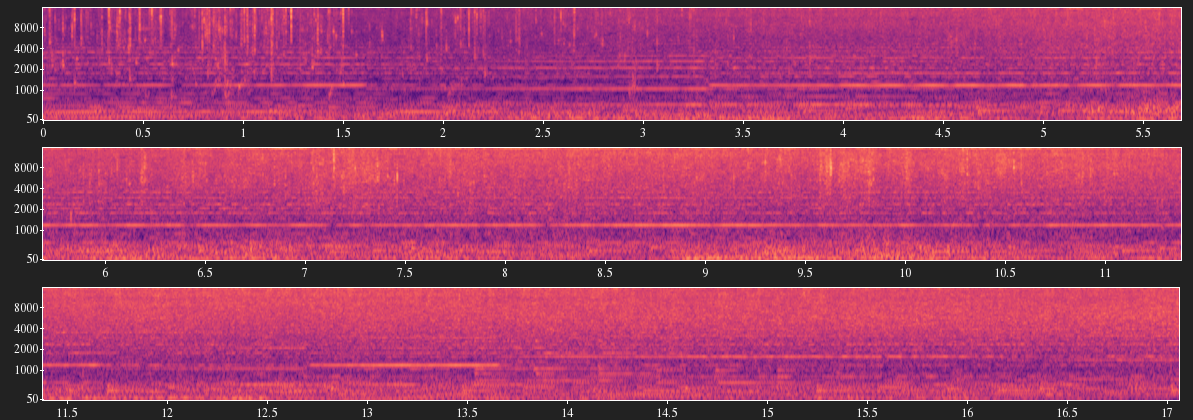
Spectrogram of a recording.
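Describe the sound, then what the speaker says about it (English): Heavy thunderstorm rain pours steadily over the Amazon rainforest at the end of the dry season, a dense, continuous hiss of rain and drips with a low rumble of thunder rolling underneath. "April, and the storm clouds roll in again across the mantle of Amazonia."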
